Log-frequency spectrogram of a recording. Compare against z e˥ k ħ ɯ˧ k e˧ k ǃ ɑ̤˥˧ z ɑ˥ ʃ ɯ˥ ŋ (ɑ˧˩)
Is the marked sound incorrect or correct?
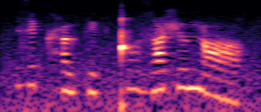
correct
